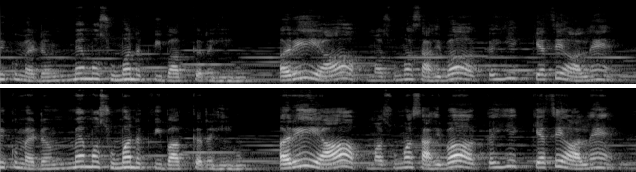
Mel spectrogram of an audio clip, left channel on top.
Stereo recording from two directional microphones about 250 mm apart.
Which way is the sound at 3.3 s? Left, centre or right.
Centre.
